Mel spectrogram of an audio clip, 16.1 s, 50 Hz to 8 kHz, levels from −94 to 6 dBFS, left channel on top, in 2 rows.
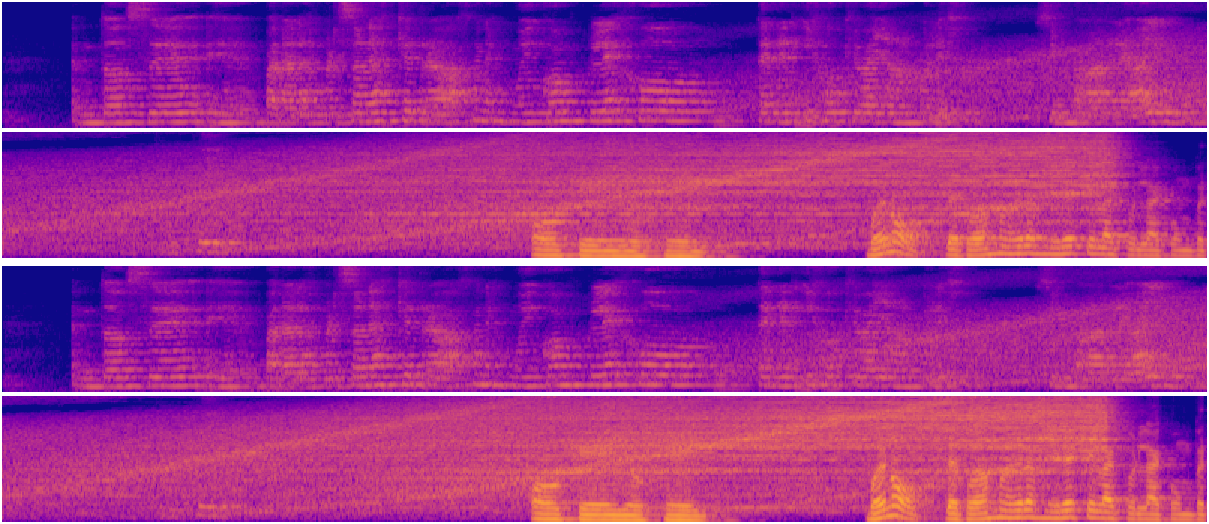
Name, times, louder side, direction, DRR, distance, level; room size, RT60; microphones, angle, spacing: voice 1, 0.5-6.6 6.9-8.1 9.0-9.6, equal, 5° left, -6 dB, 2.5 m, -38 dB
sound 1, 4.6-15.4, right 5 dB, 65° right, 1.1 m, -29 dB
voice 2, 11.6-12.8 13.8-16.0, right 4 dB, 45° right, 13 dB, 0.3 m, -21 dB
9.8 x 6.0 x 3.7 m, 0.71 s
head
